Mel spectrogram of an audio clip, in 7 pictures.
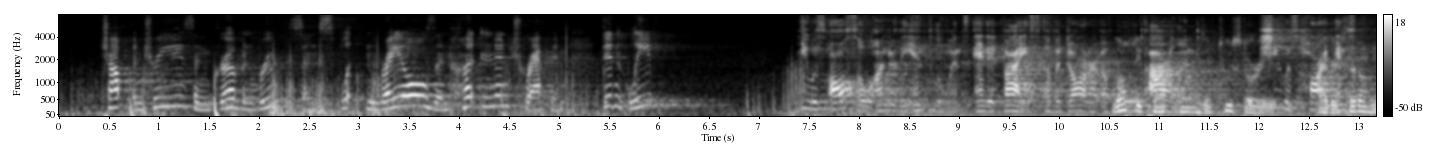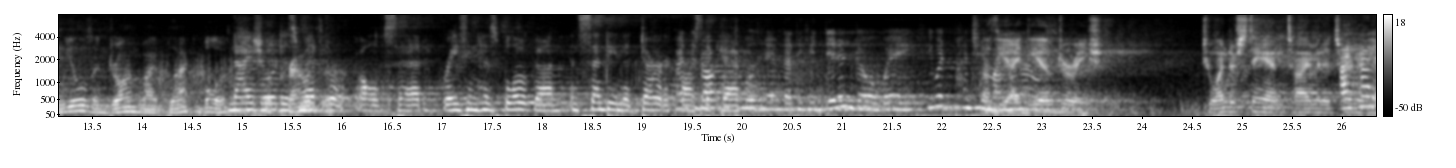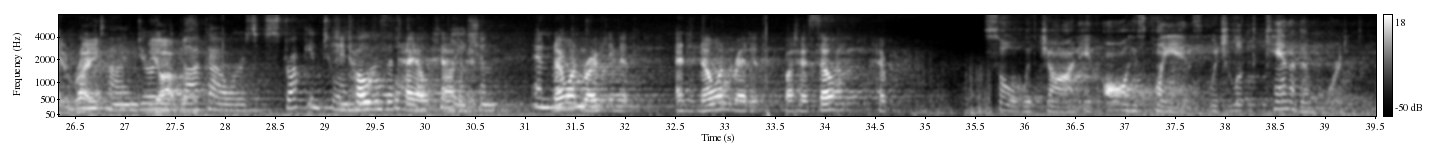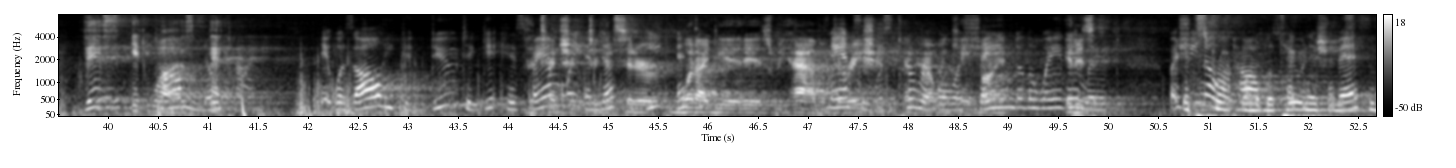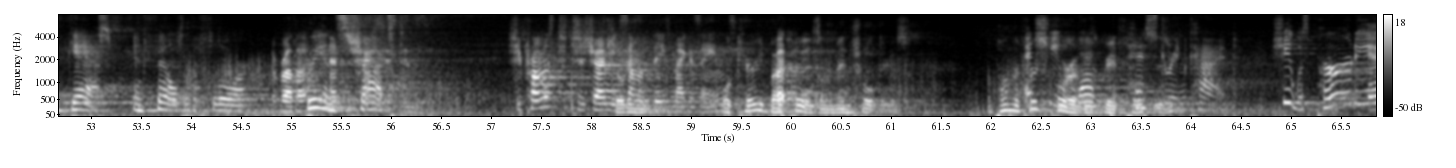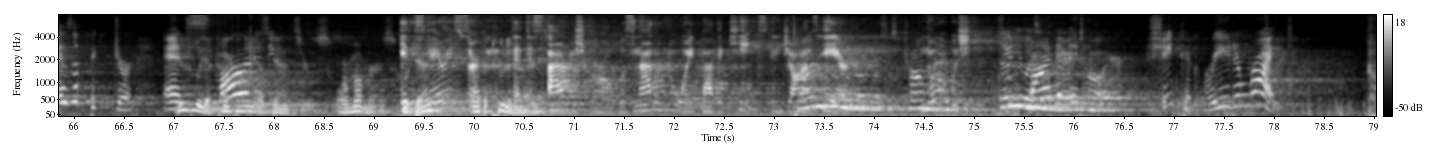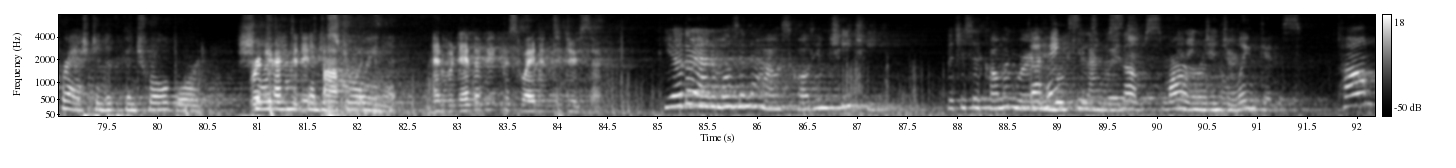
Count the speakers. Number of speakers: eight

